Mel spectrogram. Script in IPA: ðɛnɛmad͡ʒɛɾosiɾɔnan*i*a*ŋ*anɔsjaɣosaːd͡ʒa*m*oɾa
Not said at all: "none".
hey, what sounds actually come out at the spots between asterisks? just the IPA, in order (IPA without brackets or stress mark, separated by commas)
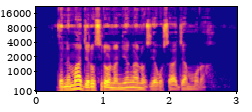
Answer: i, ŋ, m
